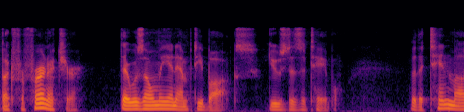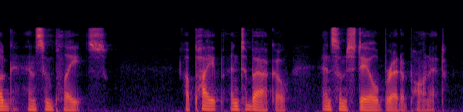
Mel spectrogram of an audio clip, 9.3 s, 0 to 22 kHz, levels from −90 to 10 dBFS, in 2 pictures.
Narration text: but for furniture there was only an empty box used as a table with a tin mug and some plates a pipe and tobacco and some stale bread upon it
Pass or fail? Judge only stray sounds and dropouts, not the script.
pass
